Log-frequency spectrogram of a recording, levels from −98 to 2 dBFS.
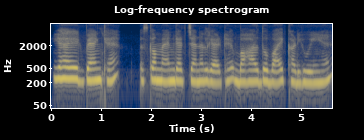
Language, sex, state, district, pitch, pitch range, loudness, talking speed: Hindi, female, Bihar, Sitamarhi, 225 Hz, 215-245 Hz, -23 LUFS, 170 wpm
